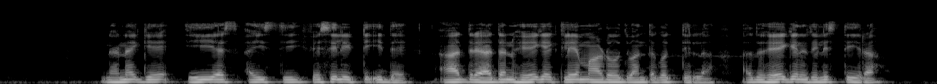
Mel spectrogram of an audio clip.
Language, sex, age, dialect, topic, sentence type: Kannada, male, 18-24, Coastal/Dakshin, banking, question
